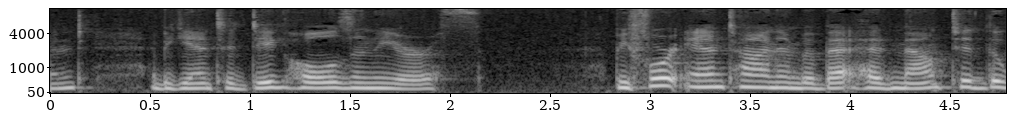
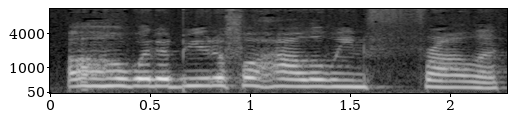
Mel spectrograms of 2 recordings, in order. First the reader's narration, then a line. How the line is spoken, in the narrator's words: sighed Babette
